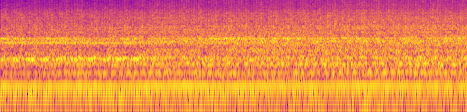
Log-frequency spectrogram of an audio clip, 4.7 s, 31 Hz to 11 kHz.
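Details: BMW M3 E36 engine when hot, running without its air pump: a steady warm idle with a faint, busy mechanical clatter over it, source unclear. Abnormal engine noise when hot.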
